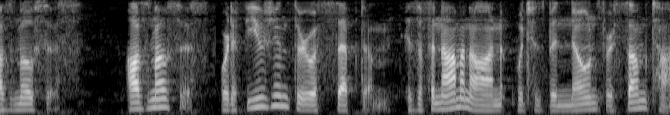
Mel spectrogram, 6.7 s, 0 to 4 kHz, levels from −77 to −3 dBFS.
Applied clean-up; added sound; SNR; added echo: none; none; none; none.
